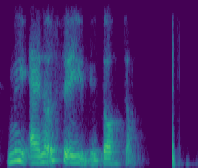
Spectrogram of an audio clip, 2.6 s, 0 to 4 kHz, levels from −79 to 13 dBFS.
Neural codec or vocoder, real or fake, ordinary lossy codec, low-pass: codec, 16 kHz, 1 kbps, FunCodec, trained on LibriTTS, 50 frames a second; fake; Opus, 16 kbps; 3.6 kHz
